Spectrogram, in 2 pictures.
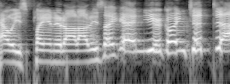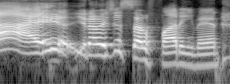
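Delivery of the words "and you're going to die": very high, slow villain gloat with die drawn out. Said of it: "It's very Doctor Evil".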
